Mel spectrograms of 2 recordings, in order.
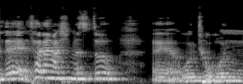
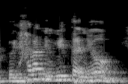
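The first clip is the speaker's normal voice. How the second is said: ordinary talk, nothing marked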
